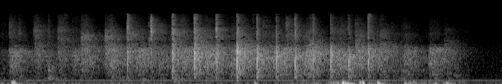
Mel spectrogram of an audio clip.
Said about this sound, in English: You guys want to give her a little cheer?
